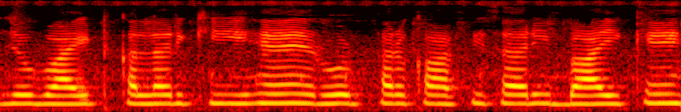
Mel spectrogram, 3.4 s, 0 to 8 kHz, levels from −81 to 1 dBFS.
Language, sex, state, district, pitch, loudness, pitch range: Hindi, female, Uttar Pradesh, Hamirpur, 235 Hz, -27 LUFS, 230-240 Hz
